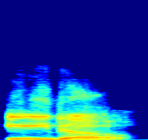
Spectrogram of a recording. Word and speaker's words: Ido: Ido. That's how you pronounce his name, Ido.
